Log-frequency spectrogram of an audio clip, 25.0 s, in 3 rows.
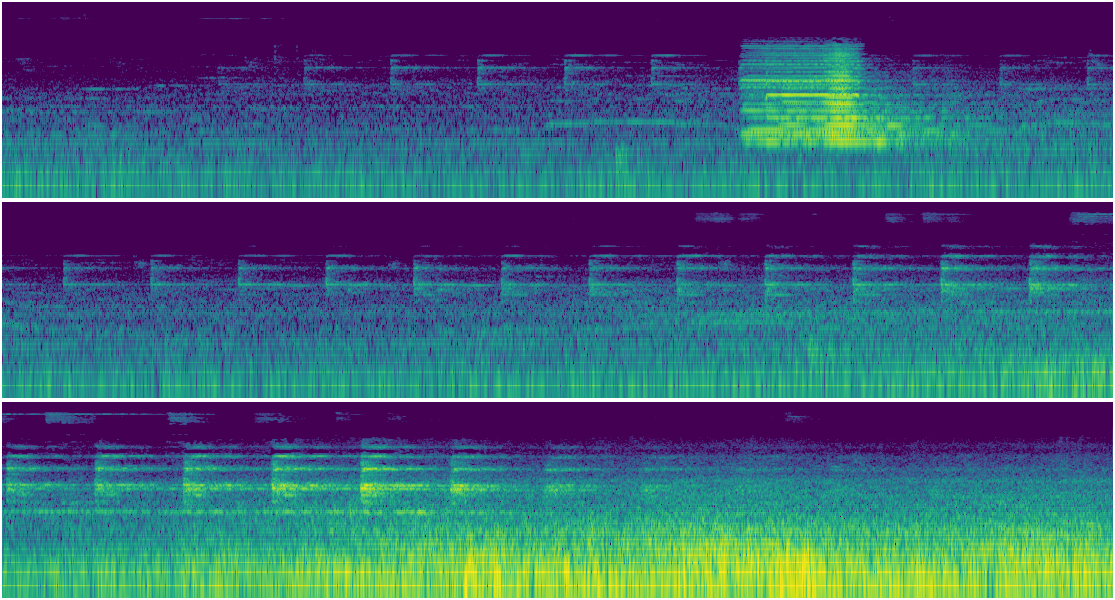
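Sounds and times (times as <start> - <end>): train rumbling past: 0.0 - 25.0
train warning bell ringing: 1.3 - 23.6.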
